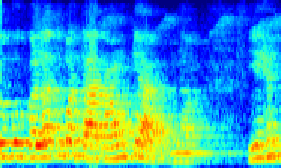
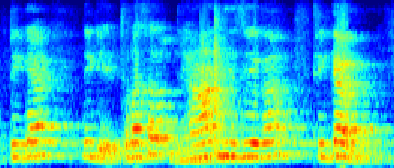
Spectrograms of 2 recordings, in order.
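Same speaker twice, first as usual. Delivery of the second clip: ordinary talk, nothing marked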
